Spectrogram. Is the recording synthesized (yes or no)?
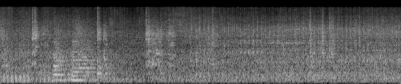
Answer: yes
